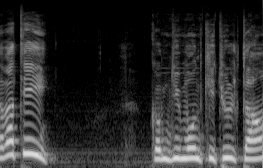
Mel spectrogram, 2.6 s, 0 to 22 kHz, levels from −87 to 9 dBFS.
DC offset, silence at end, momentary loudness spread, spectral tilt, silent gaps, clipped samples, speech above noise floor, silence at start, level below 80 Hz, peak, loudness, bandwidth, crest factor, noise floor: under 0.1%; 0 s; 7 LU; -6 dB/octave; none; under 0.1%; 44 dB; 0 s; -46 dBFS; -2 dBFS; -13 LUFS; 12.5 kHz; 12 dB; -56 dBFS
